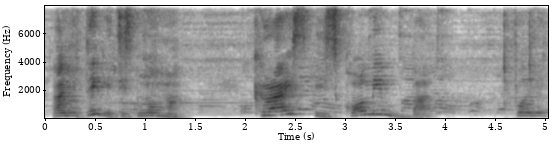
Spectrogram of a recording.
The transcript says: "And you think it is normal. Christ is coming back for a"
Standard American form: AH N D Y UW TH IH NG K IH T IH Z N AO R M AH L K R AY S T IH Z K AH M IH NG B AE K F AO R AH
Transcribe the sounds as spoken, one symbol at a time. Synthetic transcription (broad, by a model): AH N Y UW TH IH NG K IH T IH S N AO M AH K R AY S T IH S K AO M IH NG B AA K F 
